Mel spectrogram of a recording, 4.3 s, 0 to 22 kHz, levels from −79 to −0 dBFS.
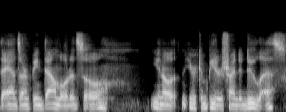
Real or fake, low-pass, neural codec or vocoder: fake; 7.2 kHz; codec, 16 kHz in and 24 kHz out, 1 kbps, XY-Tokenizer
